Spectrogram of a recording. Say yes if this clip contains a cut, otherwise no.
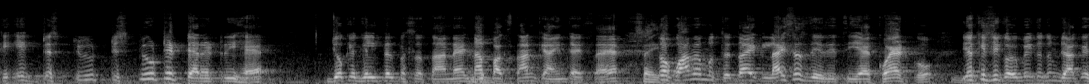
yes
